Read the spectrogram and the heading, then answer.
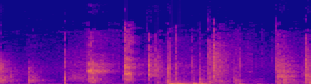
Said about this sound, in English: You didn't have to hit him so hard, Frank. That's the way you hit people with the butt of a gun.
